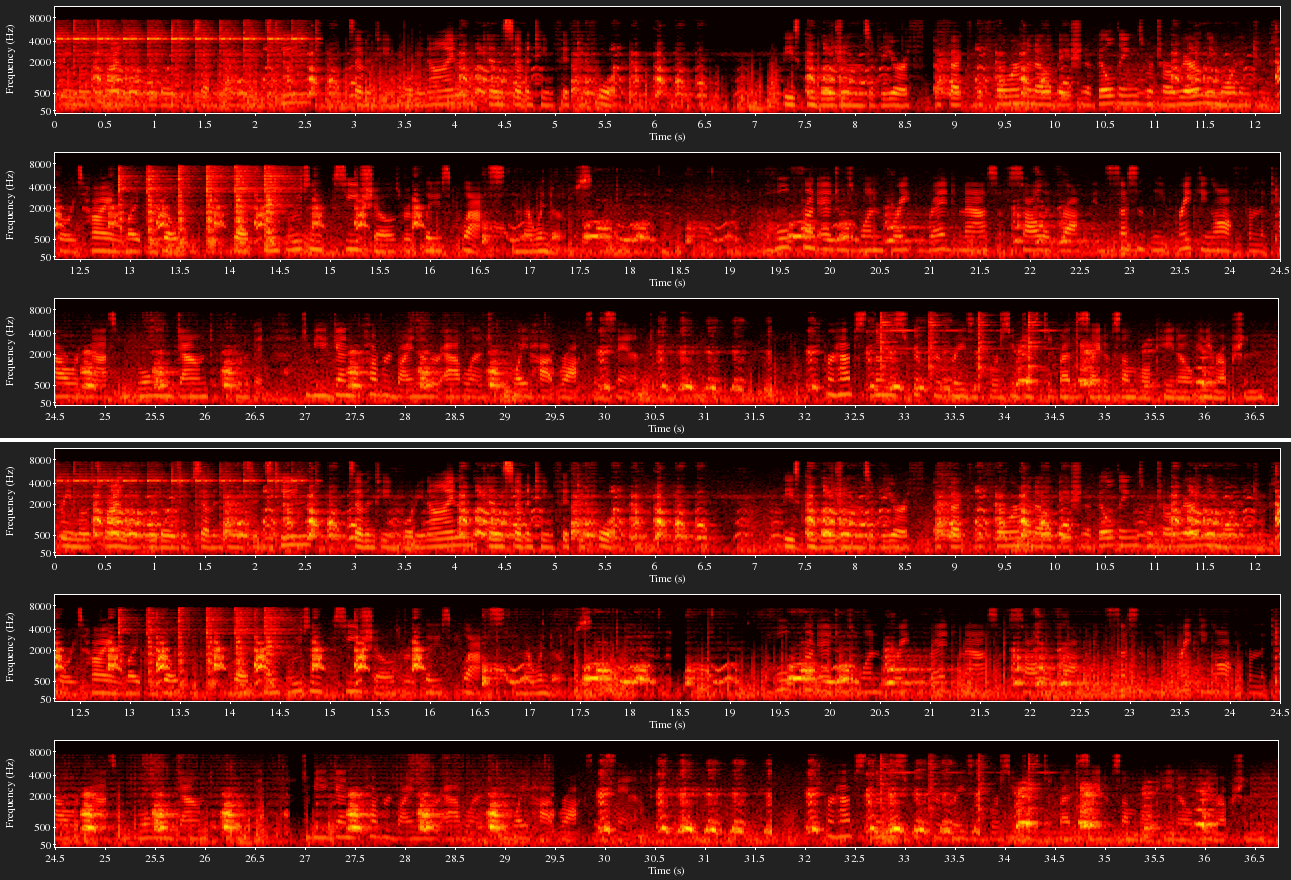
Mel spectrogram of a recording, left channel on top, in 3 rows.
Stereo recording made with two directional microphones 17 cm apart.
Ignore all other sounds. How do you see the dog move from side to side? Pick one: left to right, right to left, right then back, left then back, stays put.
stays put.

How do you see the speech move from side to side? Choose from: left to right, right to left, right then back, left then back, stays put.
right to left.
